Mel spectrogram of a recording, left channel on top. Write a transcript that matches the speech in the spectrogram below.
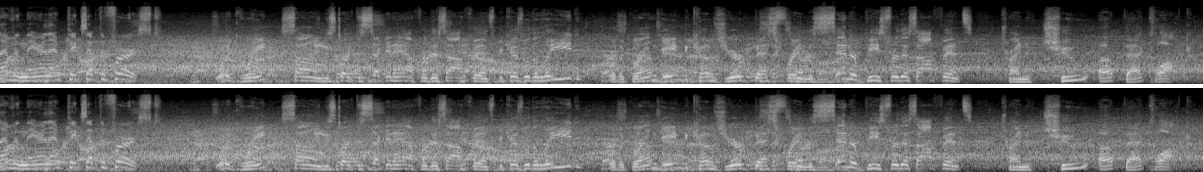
there, and that picks up the first. What a great sign to start the second half for this offense, because with a lead, well, the ground game becomes your best friend, the centerpiece for this offense, trying to chew up that clock.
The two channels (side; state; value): both; normal; correlation 0.84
